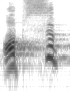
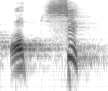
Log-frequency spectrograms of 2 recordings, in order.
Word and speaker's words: 업식: 불래 식 뭐라고요 예 업습 발음 잘해야 돼요 습이 아니라 업식 업의 의식이라는 거예요 내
